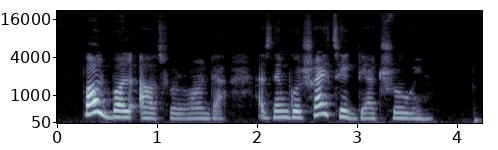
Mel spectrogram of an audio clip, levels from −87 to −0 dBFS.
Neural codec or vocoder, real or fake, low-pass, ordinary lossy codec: none; real; 19.8 kHz; none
